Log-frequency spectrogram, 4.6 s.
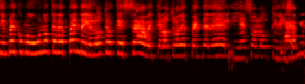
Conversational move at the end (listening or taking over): taking over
